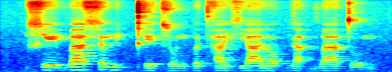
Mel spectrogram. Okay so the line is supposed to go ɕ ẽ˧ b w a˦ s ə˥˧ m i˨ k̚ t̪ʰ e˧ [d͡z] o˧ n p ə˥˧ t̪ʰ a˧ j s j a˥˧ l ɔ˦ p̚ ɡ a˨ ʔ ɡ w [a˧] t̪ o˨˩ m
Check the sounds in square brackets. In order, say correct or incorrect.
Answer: correct, correct

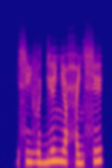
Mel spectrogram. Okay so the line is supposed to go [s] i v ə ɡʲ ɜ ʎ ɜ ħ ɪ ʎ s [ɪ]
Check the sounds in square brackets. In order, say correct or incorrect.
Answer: correct, correct

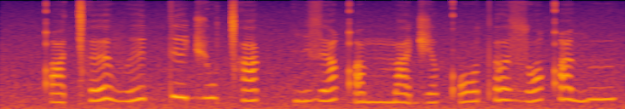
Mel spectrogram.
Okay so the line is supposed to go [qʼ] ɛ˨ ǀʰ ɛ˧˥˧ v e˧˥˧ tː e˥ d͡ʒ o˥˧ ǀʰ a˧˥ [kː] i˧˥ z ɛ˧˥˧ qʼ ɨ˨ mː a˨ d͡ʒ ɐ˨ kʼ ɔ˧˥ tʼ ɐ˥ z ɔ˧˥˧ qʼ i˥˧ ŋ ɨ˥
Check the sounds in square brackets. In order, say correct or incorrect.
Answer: correct, correct

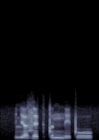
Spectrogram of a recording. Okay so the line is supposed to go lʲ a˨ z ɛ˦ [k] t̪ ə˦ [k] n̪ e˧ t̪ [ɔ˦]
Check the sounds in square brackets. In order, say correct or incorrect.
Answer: correct, incorrect, incorrect

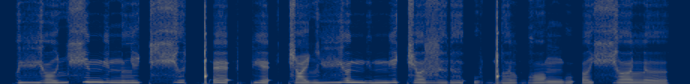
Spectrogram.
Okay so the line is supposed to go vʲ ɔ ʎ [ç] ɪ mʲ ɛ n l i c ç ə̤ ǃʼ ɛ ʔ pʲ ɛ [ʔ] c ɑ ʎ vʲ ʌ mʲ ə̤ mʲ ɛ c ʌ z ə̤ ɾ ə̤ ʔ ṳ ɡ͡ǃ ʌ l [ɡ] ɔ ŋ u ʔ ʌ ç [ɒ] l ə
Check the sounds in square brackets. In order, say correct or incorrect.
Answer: correct, correct, correct, incorrect

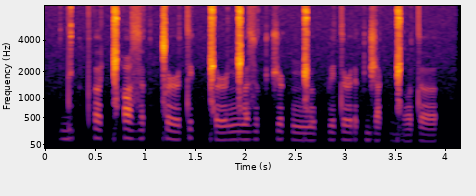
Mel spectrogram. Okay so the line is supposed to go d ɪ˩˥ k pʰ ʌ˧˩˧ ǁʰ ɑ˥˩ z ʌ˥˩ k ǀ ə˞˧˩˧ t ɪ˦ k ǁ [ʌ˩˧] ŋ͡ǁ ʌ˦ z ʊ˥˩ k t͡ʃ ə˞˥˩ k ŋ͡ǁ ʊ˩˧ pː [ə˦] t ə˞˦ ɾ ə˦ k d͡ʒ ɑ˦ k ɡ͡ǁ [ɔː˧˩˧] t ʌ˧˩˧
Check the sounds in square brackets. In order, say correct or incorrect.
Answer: incorrect, incorrect, incorrect

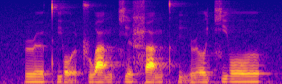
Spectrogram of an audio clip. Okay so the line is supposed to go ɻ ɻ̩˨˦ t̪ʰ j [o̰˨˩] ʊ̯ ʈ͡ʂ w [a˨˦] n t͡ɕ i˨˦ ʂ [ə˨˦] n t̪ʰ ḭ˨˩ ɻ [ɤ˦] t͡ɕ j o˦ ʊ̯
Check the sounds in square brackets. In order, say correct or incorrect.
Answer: correct, correct, incorrect, incorrect

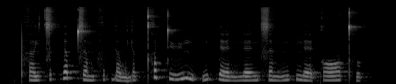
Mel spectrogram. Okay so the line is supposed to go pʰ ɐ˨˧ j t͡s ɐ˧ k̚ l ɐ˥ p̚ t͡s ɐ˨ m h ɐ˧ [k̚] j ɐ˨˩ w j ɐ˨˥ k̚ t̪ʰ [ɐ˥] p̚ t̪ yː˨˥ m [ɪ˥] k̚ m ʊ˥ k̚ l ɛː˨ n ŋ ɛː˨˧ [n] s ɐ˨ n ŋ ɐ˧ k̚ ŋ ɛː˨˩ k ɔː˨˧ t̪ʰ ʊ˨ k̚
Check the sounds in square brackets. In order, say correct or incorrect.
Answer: correct, correct, incorrect, incorrect

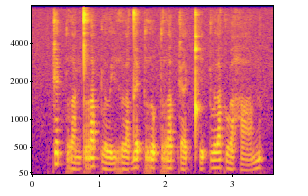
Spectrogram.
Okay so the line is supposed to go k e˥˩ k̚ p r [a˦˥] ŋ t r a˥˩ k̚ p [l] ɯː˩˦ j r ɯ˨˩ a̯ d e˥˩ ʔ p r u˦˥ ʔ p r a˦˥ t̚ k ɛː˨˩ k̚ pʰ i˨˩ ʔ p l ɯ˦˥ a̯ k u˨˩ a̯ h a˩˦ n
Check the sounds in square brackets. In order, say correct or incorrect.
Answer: incorrect, correct

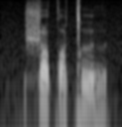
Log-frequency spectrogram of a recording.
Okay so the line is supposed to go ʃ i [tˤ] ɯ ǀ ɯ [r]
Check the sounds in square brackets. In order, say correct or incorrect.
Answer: correct, correct

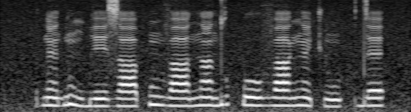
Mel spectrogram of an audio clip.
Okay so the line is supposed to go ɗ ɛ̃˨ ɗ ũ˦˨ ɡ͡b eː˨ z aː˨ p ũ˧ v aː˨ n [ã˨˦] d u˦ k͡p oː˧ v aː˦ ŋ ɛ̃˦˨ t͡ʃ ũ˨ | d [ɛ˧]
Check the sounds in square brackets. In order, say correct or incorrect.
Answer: incorrect, correct

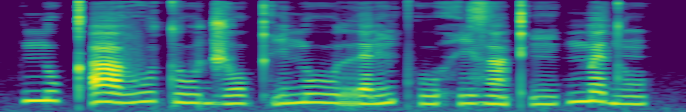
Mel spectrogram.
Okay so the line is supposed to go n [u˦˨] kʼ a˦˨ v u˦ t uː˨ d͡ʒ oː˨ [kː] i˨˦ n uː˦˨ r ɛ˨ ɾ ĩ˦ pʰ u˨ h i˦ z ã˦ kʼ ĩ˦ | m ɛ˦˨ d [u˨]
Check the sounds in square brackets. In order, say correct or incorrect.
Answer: correct, incorrect, incorrect

